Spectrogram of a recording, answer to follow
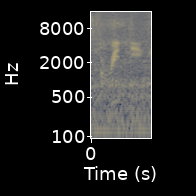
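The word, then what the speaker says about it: Aurigny: The airline is pronounced as Origny, Captain.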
